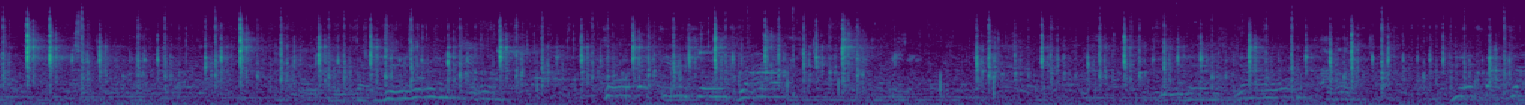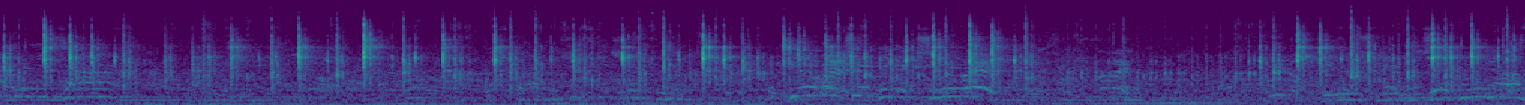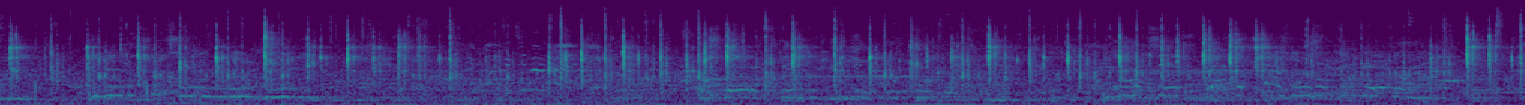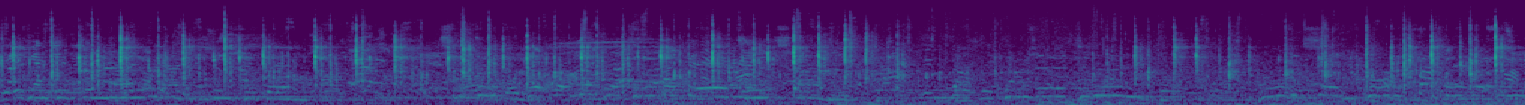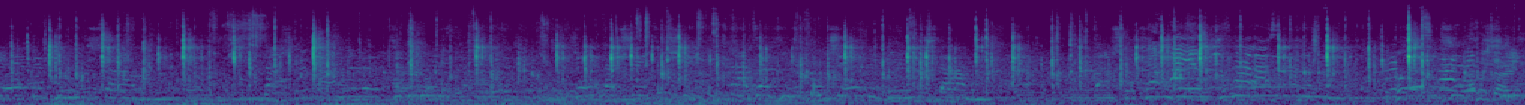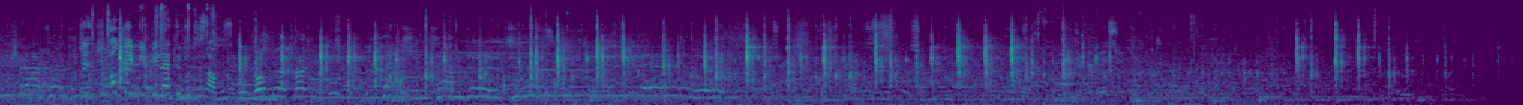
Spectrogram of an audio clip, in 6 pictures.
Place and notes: Warsaw, entrance Centrum Metro Station - wooden crate
a cold, gray November afternoon. a man frenziedly hitting on a wooden crate. street musician playing a worn down song. plenty of people walking in all directions.
Warszawa, Poland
